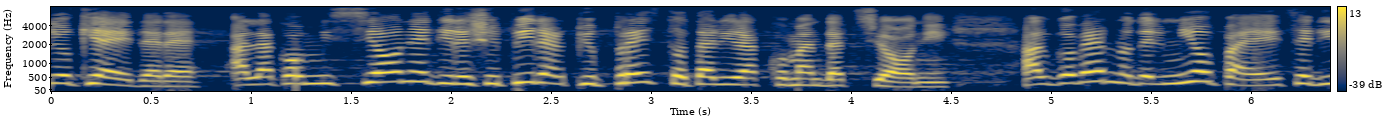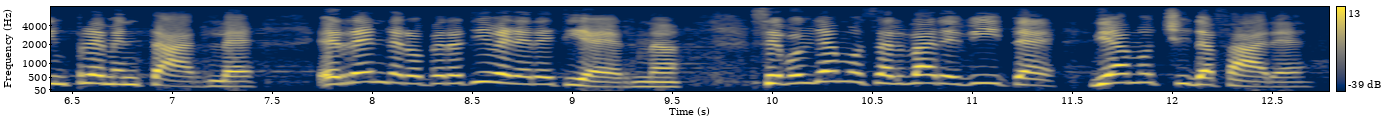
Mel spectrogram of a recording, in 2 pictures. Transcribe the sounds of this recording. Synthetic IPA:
okjɛːd̪eɾealːakomːisːjoːned̪iɾet͡ʃepiːɾealpjupːɾɛst̪ot̪aːliɾakːomand̪at̪sːjoːnialɡovɛrnod̪elmiːopaeːzed̪implement̪arleː | rːɛnd̪eɾeopeɾat̪iːveleɾet̪iɛrnsevːoʎːaːmosalvaːɾeviːt̪ed̪jaːmot͡ʃid̪afaːɾe

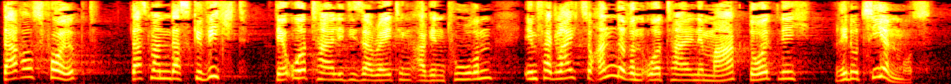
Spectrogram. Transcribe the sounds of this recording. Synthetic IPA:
d̥aʁaʊsfɔlkt | d̥asmandasɡ̥əvɪçt | d̥eːɐʔʊɐtʰaɪlədiːzɐʁɛɪtɪŋaɡɛntʰuːʁən | ʔɪmfɛɐɡlaɪçt͡suʔandəʁ̞ənʔʊɐtʰaɪlənɪmːaɐkt̚d̥ɔʏtlɪç | ʁedut͡siːʁənmʊ̰s

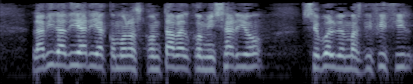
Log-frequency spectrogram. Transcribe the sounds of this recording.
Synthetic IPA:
laβ̞iðaðjaɾjako̞mo̞no̞skont̪aβ̞ae̞lko̞misaɾjo | se̞βwe̞lβe̞mazðifiθil

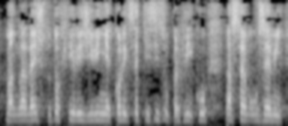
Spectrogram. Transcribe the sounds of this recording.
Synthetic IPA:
baŋɡladɛʃft̪ut̪o̞xviːlɪʒɪviːɲɛko̞lɪksɛt̪̚cɪsiːt͡supr̩xliːkuːnasvɛːmʔuːzɛmiː

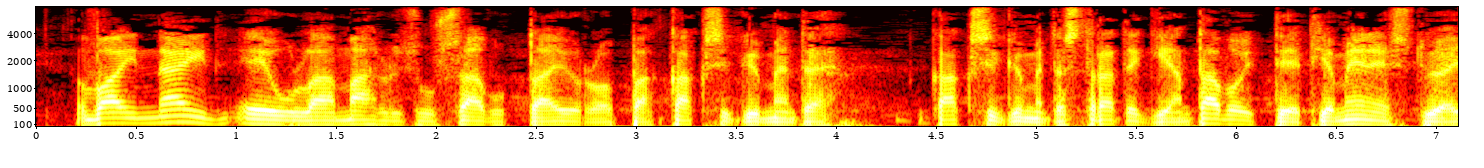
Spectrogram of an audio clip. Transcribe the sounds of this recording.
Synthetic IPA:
ʋɑinnæineːuːlːɑːmmɑhdolisuːssɑːʋut̪ːɑːeuro̰ːpːɑkɑksikymːent̪ækɑksikymːent̪æst̪rɑt̪eɡiɑnt̪ɑʋo̞it̪ːeːt̪jɑmenest̪yæ

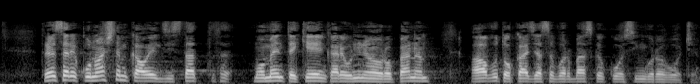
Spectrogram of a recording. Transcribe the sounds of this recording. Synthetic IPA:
t̪ɾebujesəɾe̞kunoaʃt̪e̞mkəawe̞ɡzist̪at̪ | mo̞me̞nt̪e̞kʲe̞jeɨŋkaɾe̞uniunaeuɾo̞peanə | aːvut̪o̞kaziasəvo̞rbeaskəkuo̞siŋɡuɾəvo̞t͡ʃe̞

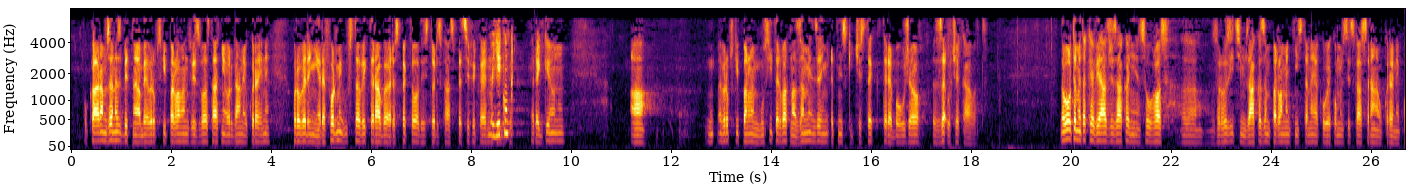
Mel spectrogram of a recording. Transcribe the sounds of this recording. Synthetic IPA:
po̞klaːdaːmzanɛzbɪt̪nɛːabɪɛvɾo̞pskiːpaɾlamɛnt̪vɪzvalst̪aːt̪ɲiːo̞ɾɡaːnɪukɾajɪnɪ | pɾo̞vɛdɛɲiːɾɛfo̞ɾmɪuːst̪avɪk̚t̪ɛɾaːbudɛɾɛspɛk̚t̪ovat̪ɦɪst̪o̞ɾɪt͡skaːspɛt͡sɪfɪkajɛdnokɾɛɡɪo̞nuː | ʔa | ʔɛvɾo̞pskiːpaɾlamɛnt̪̚musiːt̪ɛɾvat̪nazamɲɛzɛɲiːʔɛt̪nɪt͡skiːxt͡ʃɪst̪ɛkkt̪ɛɾɛːbo̞ɦuʒɛlzɛʔo̞t͡ʃɛkaːva̰t̪ | dovo̞lt̪ɛmɪt̪akɛːvɪjaːd̪r̝ɪt̪zaːkladɲiːso̞wɦlas | zɦɾoziːt͡siːmzaːkazɛmpaɾlamɛnt̪ɲiːst̪ɾanɪjako̞wjɛko̞munɪst̪ɪt͡skaːst̪ɾanaukɾajɪnɪ

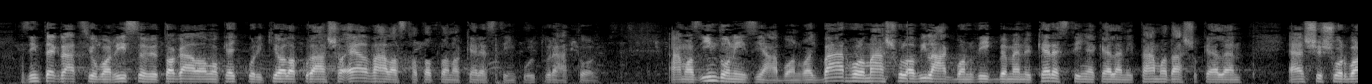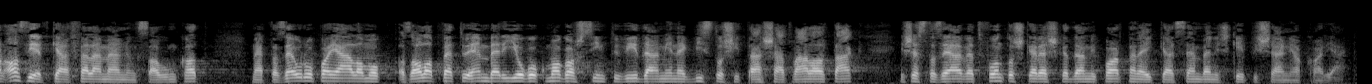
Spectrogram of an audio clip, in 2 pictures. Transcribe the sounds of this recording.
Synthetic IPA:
ɒzint̪ɛɡɾaːt̪sijoːbɒnreːst̪ʋɛvøːt̪ɒɡaːlːɒmo̞kɛcko̞ɾikiɒlɒkulaːʃɒɛlvaːlɒst̪hɒt̪ɒt̪lɒnɒkɛɾɛst̪eːɲkult̪uːɾaːt̪oːl | ʔa̰ːmɒzind̪o̞neːzijaːbɒnvɒɟbaːrɦo̞lmaːʃho̞lɒvilaːɡbɒnveːɡ̚bɛmɛnøːkɛɾɛst̪eːɲɛkɛlːɛnit̪aːmɒd̪aːʃo̞kɛlːɛn | ɛlʃøːʃo̞rbɒnɒzeːrt̪kɛlfɛlɛmɛlnyŋksɒvuŋkɒt̪ | mɛrt̪ɒzɛuɾoːpɒjiaːlːɒmo̞kɒzɒlɒpʋɛt̪øːɛmbɛɾijo̞ɡo̞kmɒɡɒʃsint̪yːveːd̪ɛlmeːnɛɡ̚bist̪o̞ʃiːt̪aːʃaːt̪ʋaːlɒlt̪aːk | eːʃɛst̪ɒzɛlvɛt̪fo̞n̪t̪o̞ʃkɛɾɛʃkɛd̪ɛlmipɒrt̪nɛɾɛjikːɛlsɛmbɛniːʃkeːpʋiʃɛlniɒkɒrja̰ːk

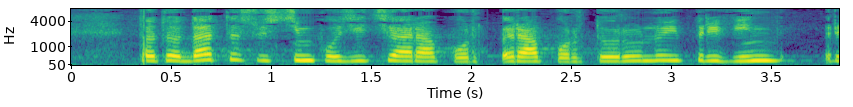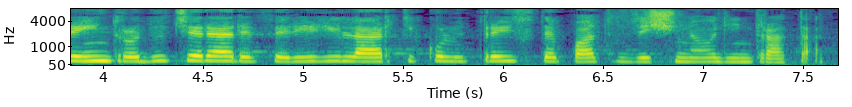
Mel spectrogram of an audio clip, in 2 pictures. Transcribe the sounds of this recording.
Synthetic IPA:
t̪o̞t̪o̞d̪at̪əsust̪sinpo̞zit̪siarapo̞rt̪o̞ɾulujpɾivind̪ | re̞int̪ɾo̞d̪ut͡ʃe̞ɾeaɾe̞fe̞ɾiɾilaːrt̪iko̞lut̪ɾe̞jsu̥t̪e̞pat̪ɾuze̞t͡ʃʃino̞wəd̪int̪ɾat̪a̰t̪

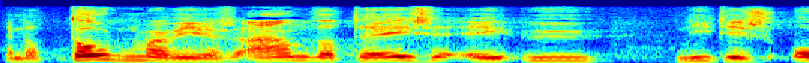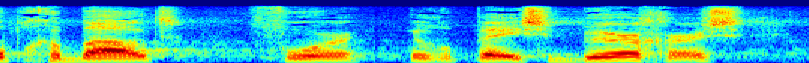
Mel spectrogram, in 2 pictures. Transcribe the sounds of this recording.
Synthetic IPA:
ɛndɑtowntmaːɹʋɪːrəsaːndɑt̚dejzəʔejʔy | nitɪsɔpχəbʌwt | fʊːɹøːropejsəbɵɹχəɹs

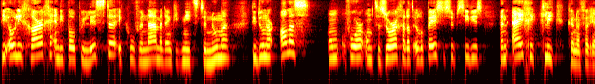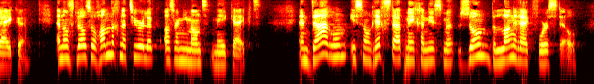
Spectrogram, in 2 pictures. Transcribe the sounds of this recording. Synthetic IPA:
d̥iʔowliχɑɹχəɛndipopylɪstəʔɪkɦufɦənːaːmədɛŋkɪk̚nittənumənd̥idunɛɹɑləs | v̥ʊːɹɔmtəzɔɹχəndɑtøːrowpejsəsɵpsidisɦɵnɛjχəklikːɵnənvərɛjkə̰n | ʔɛndɑnɪsətʋɛlˠzowɦɑndəχnatyːɹləkɑ̰lˠsɛɹnimɑntmejkɛ̰jkt | ʔɛndaːrɔmɪsownrɛχtstaːtmejχanɪsməzownbəlɑŋrɛjkfʊːɹstɛ̰lˠ

